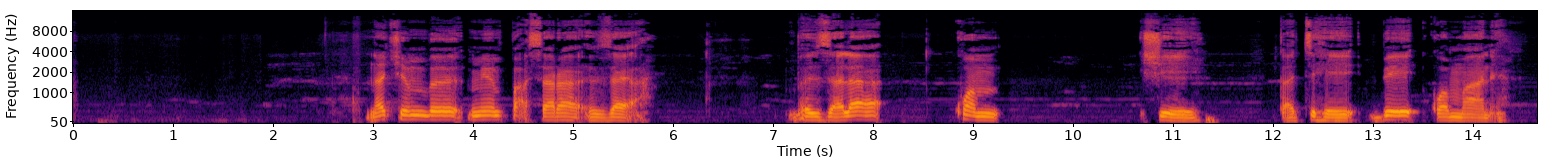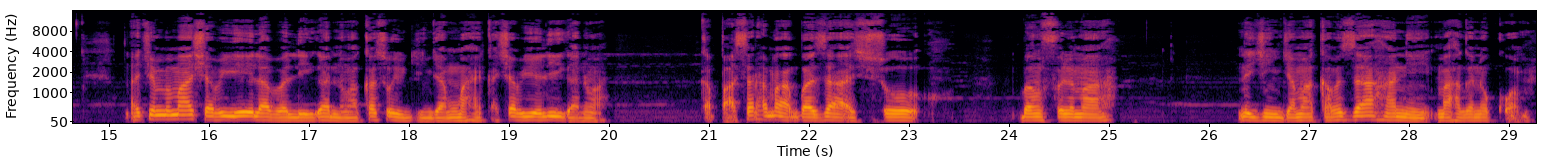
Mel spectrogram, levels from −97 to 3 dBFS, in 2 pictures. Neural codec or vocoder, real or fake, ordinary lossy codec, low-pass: vocoder, 44.1 kHz, 128 mel bands every 512 samples, BigVGAN v2; fake; MP3, 64 kbps; 14.4 kHz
